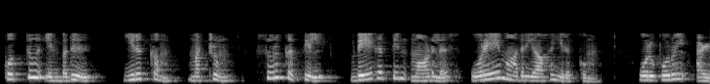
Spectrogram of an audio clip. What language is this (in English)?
Tamil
